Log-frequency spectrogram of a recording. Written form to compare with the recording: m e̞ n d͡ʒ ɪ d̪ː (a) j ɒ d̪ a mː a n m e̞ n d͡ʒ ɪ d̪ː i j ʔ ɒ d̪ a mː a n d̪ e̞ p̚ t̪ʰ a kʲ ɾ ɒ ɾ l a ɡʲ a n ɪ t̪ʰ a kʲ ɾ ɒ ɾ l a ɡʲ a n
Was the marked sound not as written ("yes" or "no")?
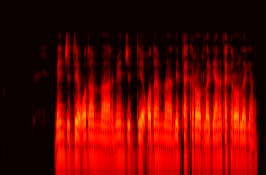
yes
